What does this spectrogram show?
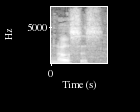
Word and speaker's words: gnosis: you can call it the gnosis yeah i think the g is silent but uh um was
